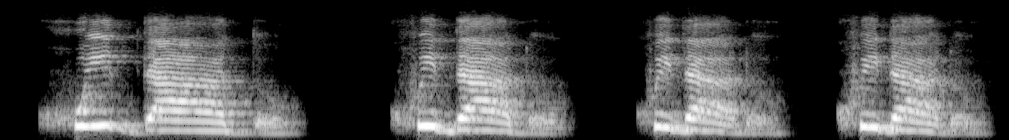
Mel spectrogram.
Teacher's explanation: You're hearing that QU, like that KW, and that ko sound coming out, along with the I being emphasized.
